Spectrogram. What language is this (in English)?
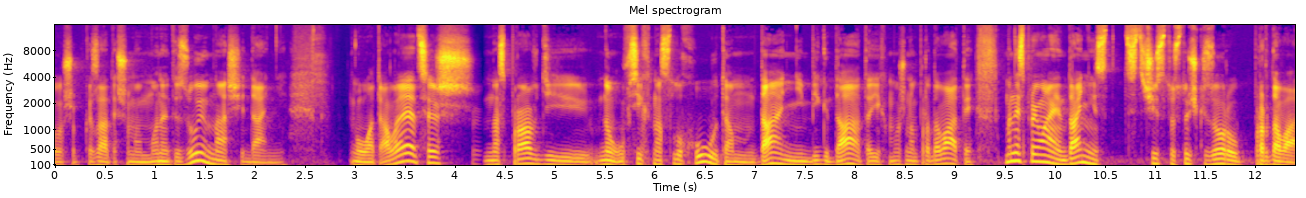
Ukrainian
